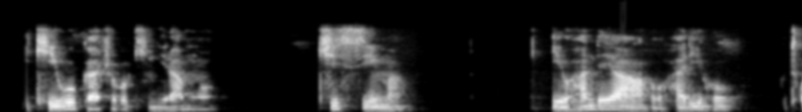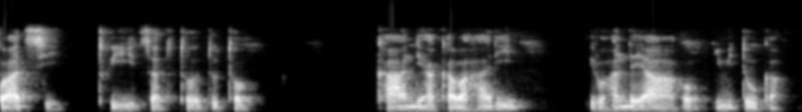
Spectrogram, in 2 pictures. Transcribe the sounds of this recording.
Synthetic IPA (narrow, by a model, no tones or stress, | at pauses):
ikʰiβuɡat͡ʃo̞βukʰiniɾamŋo̞ | t͡ʃisima | iɾuɦaːnde̞jaːho̞̰haɾiɦo̞ | utwaːt͡si | twiːzadu̥tʰodutʰo̞ | kʰaːndihakʰaβaɦaɾiː | ɾuɦaːnde̞jaːho̞imiduɡa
